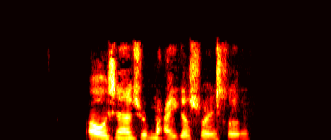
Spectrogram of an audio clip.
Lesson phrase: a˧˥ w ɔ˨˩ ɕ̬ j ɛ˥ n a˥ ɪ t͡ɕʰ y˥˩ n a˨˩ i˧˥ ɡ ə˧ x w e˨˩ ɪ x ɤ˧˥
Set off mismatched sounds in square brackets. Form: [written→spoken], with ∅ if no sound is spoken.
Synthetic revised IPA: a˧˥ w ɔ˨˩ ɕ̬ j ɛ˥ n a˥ ɪ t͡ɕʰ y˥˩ [n→m] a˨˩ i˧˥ ɡ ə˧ [x→ʂ] w e˨˩ ɪ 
